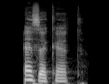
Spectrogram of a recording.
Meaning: accusative plural of ez
- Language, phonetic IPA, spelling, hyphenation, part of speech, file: Hungarian, [ˈɛzɛkɛt], ezeket, eze‧ket, pronoun, Hu-ezeket.ogg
